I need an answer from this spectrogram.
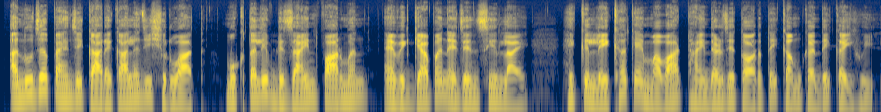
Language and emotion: Sindhi, neutral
